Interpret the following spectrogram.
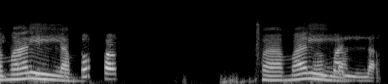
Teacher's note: Famalam, jangan dengung di lam.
